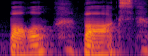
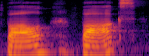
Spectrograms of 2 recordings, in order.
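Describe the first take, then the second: No difference in how they are said.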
